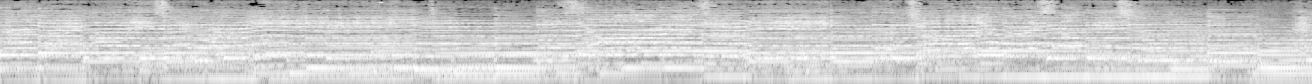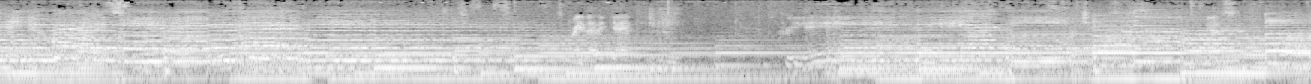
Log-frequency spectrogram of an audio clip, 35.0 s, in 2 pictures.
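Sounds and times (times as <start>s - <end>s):
piano playing a prelude: 0.0s - 34.9s
violin playing a prelude: 0.0s - 34.9s.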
